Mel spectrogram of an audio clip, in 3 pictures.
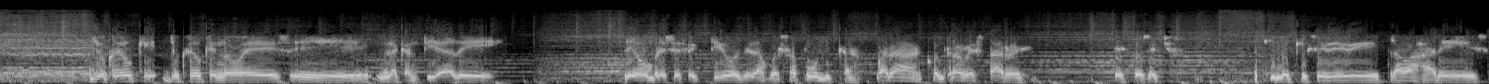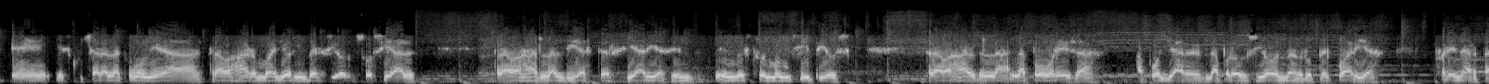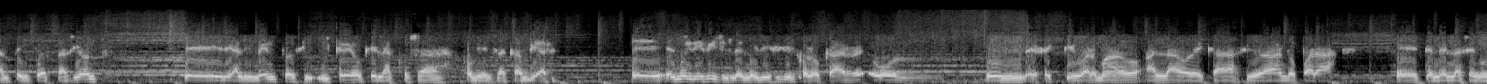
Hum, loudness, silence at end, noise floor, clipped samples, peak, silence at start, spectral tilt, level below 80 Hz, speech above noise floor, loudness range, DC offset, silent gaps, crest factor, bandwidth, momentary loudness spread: none; -17 LUFS; 0 s; -38 dBFS; under 0.1%; -2 dBFS; 0 s; -5 dB/octave; -48 dBFS; 21 dB; 2 LU; under 0.1%; none; 16 dB; 13.5 kHz; 10 LU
